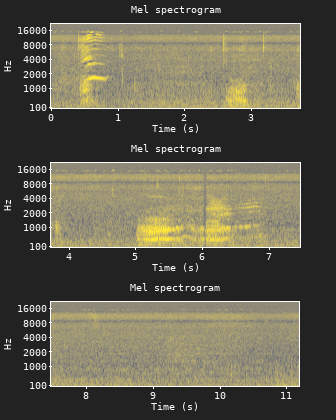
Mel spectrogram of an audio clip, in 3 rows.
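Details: British Shorthair kittens, 19 days old, playing and eating with their mother cat. The litter is striped females and one unstriped male. Thin, high squeaky mews come early on, then a pair of louder wavering mews midway, amid soft rustling and movement noises.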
